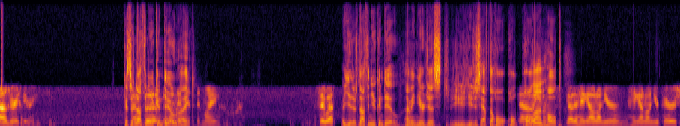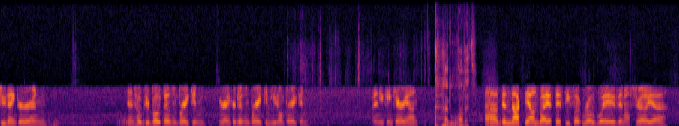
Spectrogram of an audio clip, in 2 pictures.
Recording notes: Is in the midst of rowing 3,000 miles from California to Hawaii. She took time out from rowing 12 hours a day to chat with us on her satellite phone.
